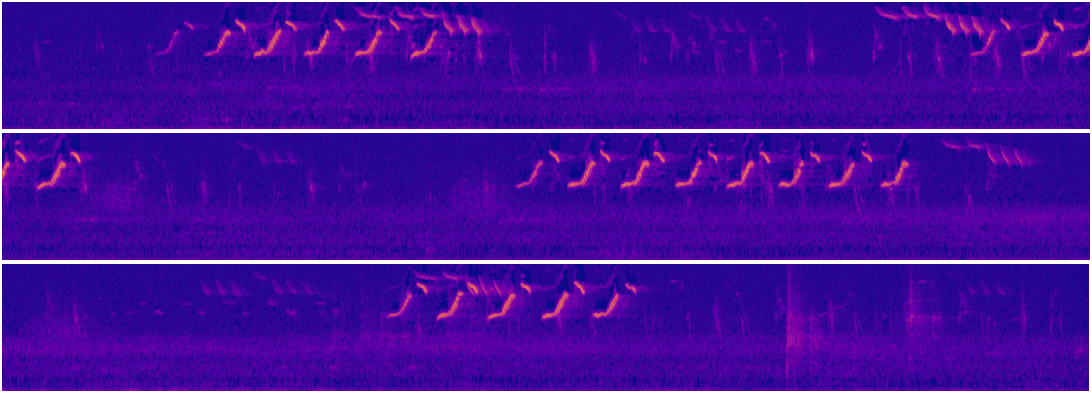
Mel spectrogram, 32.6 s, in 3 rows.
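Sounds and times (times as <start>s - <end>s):
hiss: 0.0s - 32.6s
small birds chirping: 0.2s - 21.4s, 22.0s - 32.6s
great tit calls: 1.7s - 5.6s, 9.1s - 12.0s, 16.0s - 21.2s, 22.4s - 28.6s.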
